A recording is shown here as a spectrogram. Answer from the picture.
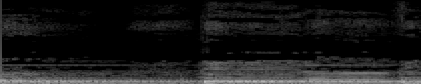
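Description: A man singing a slow worship song, accompanied by an acoustic guitar strumming chords about once a second.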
